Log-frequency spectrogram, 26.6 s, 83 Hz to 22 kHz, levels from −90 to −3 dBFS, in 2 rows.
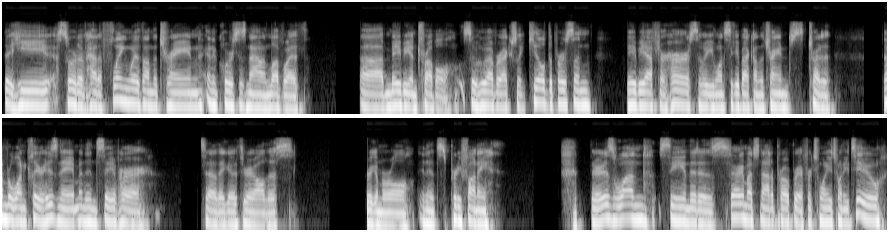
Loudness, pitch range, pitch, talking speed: -17 LUFS, 110-135 Hz, 125 Hz, 170 wpm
